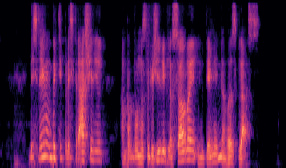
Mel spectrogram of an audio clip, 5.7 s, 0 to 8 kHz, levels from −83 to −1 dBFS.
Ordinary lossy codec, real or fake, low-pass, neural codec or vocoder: none; fake; 7.2 kHz; codec, 16 kHz in and 24 kHz out, 0.6 kbps, FireRedTTS-2 codec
